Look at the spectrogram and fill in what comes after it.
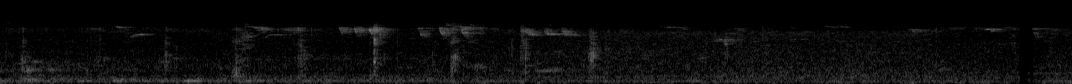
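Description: Small birds chirping and calling in short high notes over a steady low background hum. The sound drops out for an instant near the end.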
